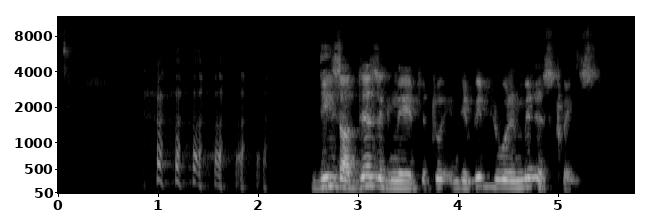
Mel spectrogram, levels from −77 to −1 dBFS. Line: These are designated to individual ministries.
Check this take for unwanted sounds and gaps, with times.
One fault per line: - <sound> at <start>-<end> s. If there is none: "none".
- laugh at 0.8-2.1 s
